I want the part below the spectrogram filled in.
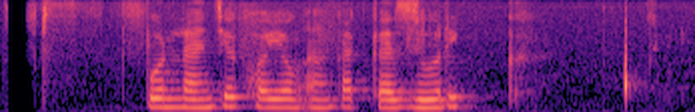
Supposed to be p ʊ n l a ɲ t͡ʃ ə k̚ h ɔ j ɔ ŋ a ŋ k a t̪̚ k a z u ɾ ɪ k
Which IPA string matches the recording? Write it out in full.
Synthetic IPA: p ʊ n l a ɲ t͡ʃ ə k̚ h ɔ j ɔ ŋ a ŋ k a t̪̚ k a z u ɾ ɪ k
